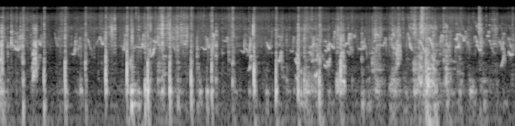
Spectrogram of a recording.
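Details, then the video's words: Young Dakhni teetar partridges during play time: short high peeps and chirps come in quick succession, over a busy background of dry clicks and scratching taps. "dakhni teetar k chozay,pheasant chicks play time"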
